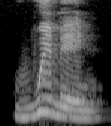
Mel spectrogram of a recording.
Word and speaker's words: women: The 2 vowels are pronounced exactly the same. Women.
